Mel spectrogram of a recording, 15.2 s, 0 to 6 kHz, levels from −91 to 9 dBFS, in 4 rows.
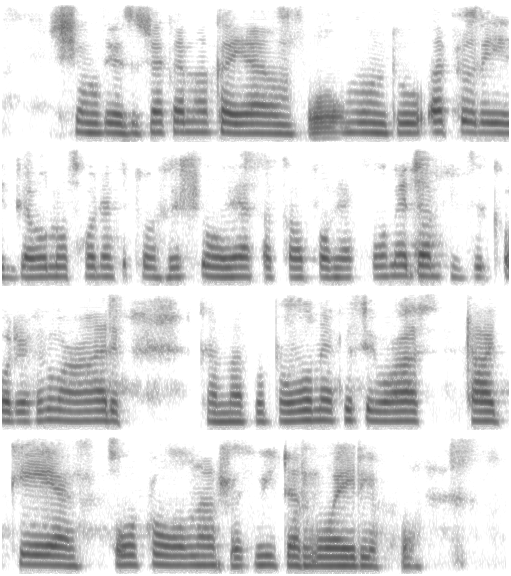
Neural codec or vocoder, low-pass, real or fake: codec, 16 kHz, 1.1 kbps, Voila-Tokenizer; 5.4 kHz; fake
